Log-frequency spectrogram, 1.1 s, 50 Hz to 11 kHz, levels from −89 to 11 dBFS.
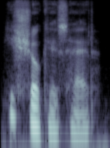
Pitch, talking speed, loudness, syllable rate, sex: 95 Hz, 215 wpm, -19 LUFS, 4.6 syllables/s, male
